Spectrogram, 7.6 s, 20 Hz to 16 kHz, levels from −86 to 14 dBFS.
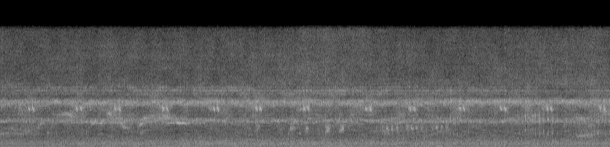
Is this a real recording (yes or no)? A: no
